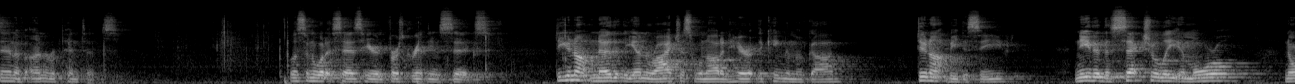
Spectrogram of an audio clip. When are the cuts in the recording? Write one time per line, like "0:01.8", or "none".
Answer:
none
